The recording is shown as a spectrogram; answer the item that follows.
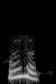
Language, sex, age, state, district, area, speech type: Bengali, female, 18-30, West Bengal, Darjeeling, urban, conversation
